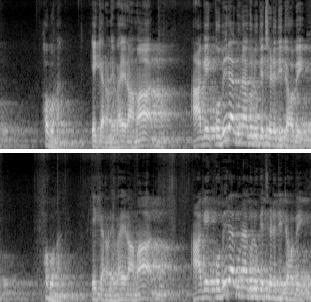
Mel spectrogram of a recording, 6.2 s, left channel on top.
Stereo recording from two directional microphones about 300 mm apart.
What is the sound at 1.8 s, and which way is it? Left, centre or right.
A man's voice, left.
